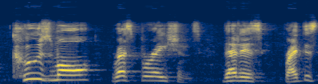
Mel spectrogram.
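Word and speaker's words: Kussmaul: to say it I don't know how to spell it so I'm looking it up right now starts to the K it's called kousol respirations that is write this down k u SS m a u l kousal respirations those are fast and deep fast and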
